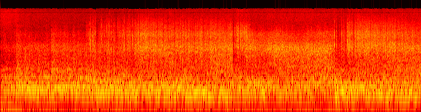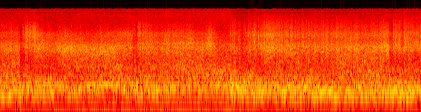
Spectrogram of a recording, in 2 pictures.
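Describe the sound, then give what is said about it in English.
A continuous, loud barrage of booming explosions and rumbling blasts, dense low-frequency thunder with repeated bursts throughout, as American bombers with British air forces bomb Berlin, Germany, in a daylight raid. “In their first daylight mission over the heart of Hitler's fortress, American bombers combined with British air forces are pounding Germany with raids around the clock.”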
